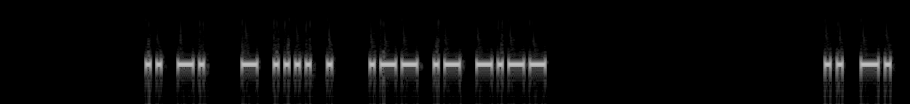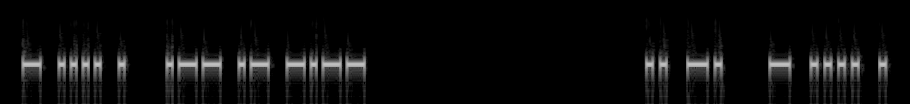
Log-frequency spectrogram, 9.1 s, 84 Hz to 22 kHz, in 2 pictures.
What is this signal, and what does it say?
Morse code, heard as a keyed tone, about 38 wpm, 700 Hz. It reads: IN THE WAY IN THE WAY IN THE
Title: Speed-Racing - Sets of 3 Words 30wpm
